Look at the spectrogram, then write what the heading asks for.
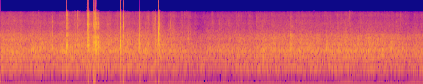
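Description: Heavy rain falling, a steady hiss, with a quick run of five or six sharp clicks or taps between about one and three seconds in.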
